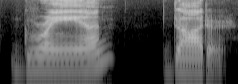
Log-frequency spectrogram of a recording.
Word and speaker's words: granddaughter: Jadi kalau kita baca dari sini grand daughter. Grand daughter ya perhatiin em grand ini dia yang nadanya paling tinggi.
